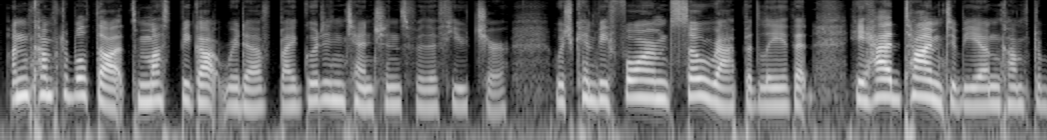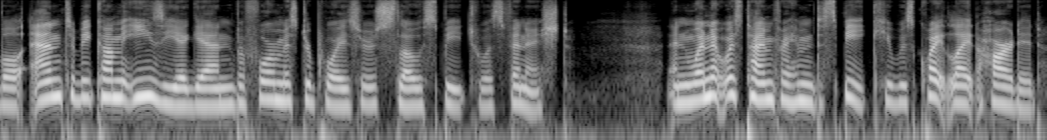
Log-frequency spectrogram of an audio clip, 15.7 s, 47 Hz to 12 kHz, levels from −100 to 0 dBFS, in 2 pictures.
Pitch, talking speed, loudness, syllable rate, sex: 210 Hz, 195 wpm, -21 LUFS, 5.5 syllables/s, female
